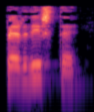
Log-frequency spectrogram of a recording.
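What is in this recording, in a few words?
"perdiste" Spanish; verb-conjugator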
